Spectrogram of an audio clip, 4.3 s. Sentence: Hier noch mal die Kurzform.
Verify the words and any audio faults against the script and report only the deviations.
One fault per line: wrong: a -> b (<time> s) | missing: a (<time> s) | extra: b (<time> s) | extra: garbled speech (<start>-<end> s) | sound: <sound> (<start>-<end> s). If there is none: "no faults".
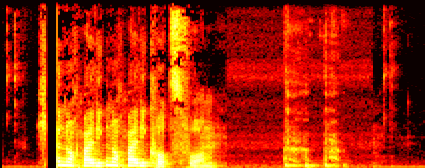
sound: dropout (0.5-0.6 s)
extra: noch mal die (1.1 s)
sound: cough (2.8-3.5 s)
